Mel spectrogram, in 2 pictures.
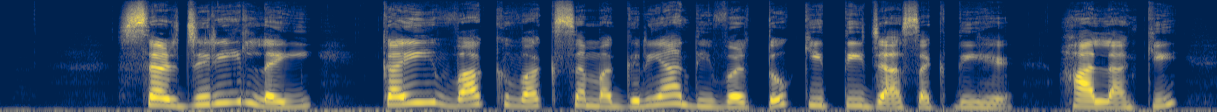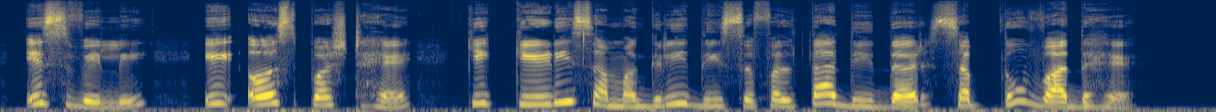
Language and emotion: Punjabi, neutral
